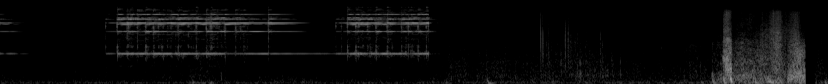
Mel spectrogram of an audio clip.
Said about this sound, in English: The bell rang, which meant it was home time.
